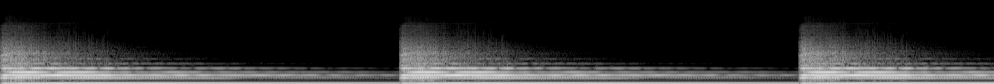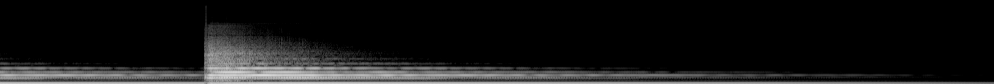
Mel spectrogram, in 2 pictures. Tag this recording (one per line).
four-bell-strikes
four-oclock
large-bell
tollbell
4-bell-strikes
big-ben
